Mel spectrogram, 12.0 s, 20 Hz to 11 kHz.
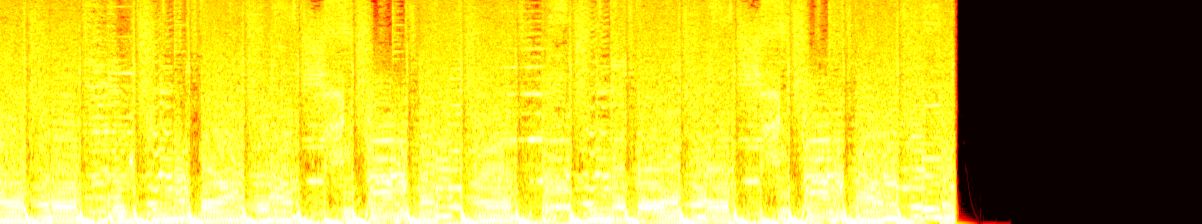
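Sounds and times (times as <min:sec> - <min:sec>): electronic music with heavy bass: 0:00.0 - 0:09.6.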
